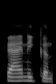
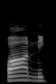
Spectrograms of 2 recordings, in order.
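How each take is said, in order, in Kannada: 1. ಒಂದೇ ಯೂನಿಟ್ ಆಗಿ ಸರಾಗವಾಗಿ ಹೇಳ್ತೀವಿ. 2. pa ಆದ ಮೇಲೆ ಎರಡು ಭಾಗ ಆಗುತ್ತೆ. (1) "ಪ್ಯಾನಿಕ್ ಅಂತಂದ್ ಹೇಳ್ತೀವಿ" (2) "ಪ್ರೊನೌನ್ಸಿಯೇಷನ್ ಹಂಗ ಹಂಗಿಲ್ಲಲ್ಲ"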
